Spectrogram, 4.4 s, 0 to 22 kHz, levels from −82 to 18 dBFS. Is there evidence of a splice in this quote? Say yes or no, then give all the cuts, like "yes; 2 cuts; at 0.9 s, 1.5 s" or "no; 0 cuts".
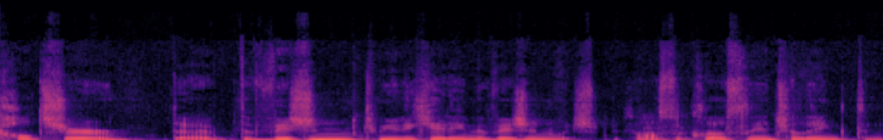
no; 0 cuts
